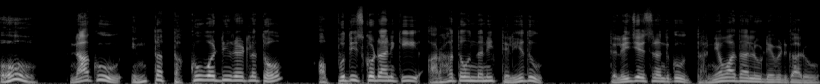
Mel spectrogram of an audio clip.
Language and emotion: Telugu, surprised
